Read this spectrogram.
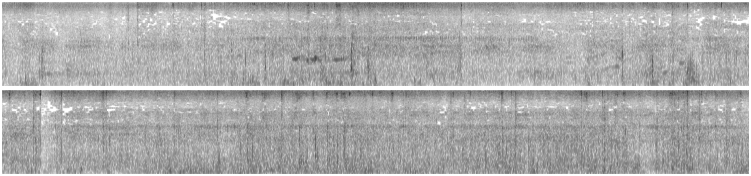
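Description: A bicycle frame rattles and clatters over bumps.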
